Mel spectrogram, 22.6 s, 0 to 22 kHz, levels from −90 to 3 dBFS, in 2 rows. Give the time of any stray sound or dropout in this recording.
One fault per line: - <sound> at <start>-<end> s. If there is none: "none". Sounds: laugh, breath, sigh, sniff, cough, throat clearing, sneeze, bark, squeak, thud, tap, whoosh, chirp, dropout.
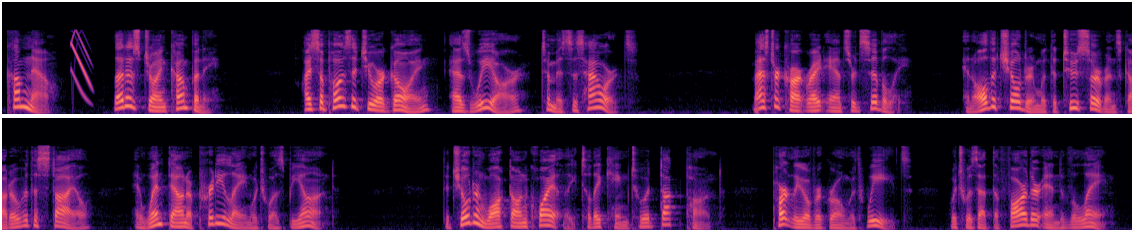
- chirp at 0.7-0.9 s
